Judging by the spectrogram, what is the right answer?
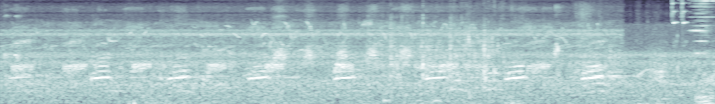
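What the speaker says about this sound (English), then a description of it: "And we got more geese coming." Magpie geese call over Picabeen Bay, a flock giving repeated honking and croaking notes at a distance, layered over a steady background hiss.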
